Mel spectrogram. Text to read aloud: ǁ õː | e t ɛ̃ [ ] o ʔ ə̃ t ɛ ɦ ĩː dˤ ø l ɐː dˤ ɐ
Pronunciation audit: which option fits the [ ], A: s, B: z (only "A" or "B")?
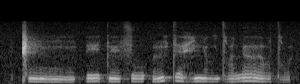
A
